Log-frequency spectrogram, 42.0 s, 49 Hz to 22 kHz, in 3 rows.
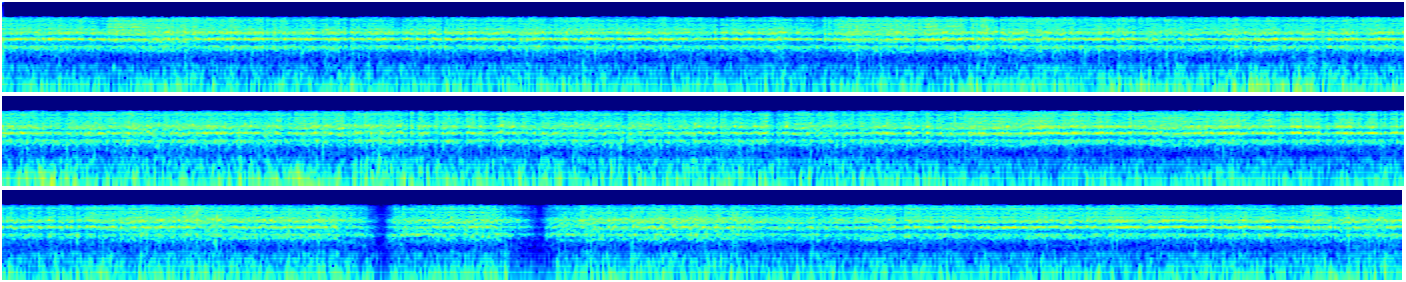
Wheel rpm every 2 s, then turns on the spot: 230, 230, 230, 230, 230, 230, 230, 220, 220, 220, 220, 230, 220, 230, 220, 180, 120, 170, 220, 230, 230.
none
